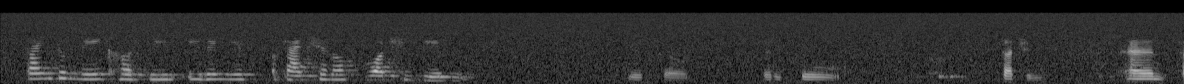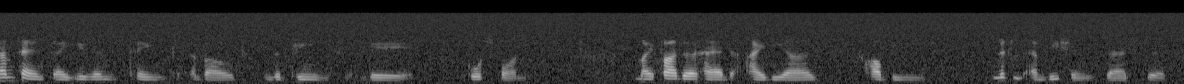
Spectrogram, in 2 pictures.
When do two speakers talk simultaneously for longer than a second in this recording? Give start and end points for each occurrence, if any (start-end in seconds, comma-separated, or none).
none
